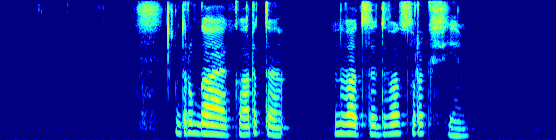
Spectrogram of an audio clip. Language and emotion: Russian, neutral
